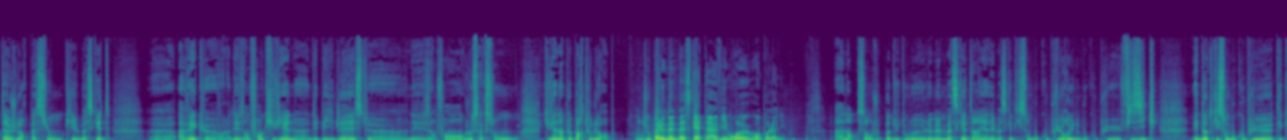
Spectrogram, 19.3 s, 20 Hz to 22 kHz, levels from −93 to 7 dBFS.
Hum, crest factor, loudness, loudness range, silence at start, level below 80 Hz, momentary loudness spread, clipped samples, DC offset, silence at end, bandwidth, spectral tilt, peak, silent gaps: none; 18 dB; -25 LUFS; 9 LU; 0 s; -44 dBFS; 17 LU; under 0.1%; under 0.1%; 0 s; 16.5 kHz; -5.5 dB/octave; -6 dBFS; none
